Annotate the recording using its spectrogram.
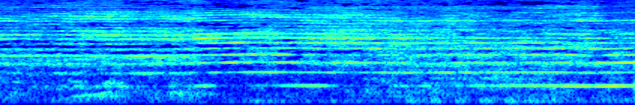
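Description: Mobile crane running while it holds a heavy load, giving a steady high whine with evenly spaced overtones.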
